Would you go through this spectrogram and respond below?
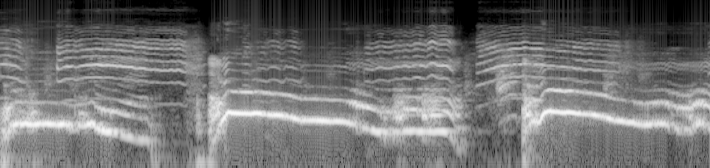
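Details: Pet Alaskan Malamute Luoluo howls in three long drawn-out phrases, each starting with a sharp rise then sagging slowly downward, with wavering tones and brief breaths between; faint human voice in the background.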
